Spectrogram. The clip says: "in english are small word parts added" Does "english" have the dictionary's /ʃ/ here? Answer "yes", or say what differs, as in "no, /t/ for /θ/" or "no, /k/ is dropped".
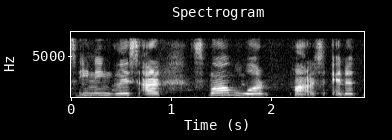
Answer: no, /s/ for /ʃ/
